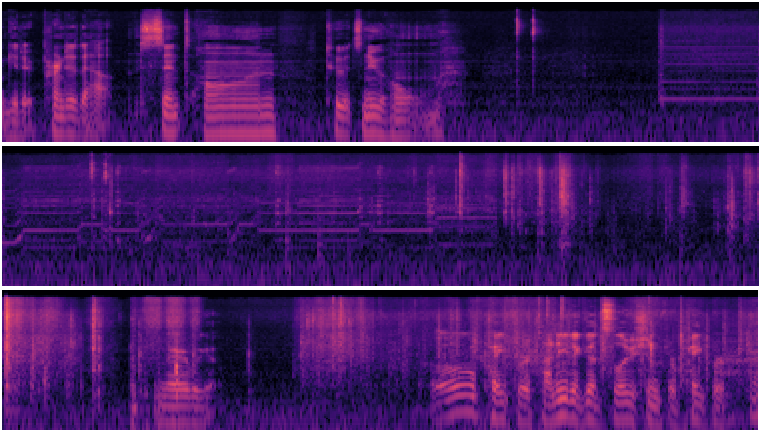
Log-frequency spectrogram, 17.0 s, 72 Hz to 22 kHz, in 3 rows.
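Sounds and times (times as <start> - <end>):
label printer motor whining: 5.0 - 9.5, 15.4 - 17.0
short rustle: 13.6 - 16.8.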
